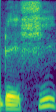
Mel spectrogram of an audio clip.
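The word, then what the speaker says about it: Resh: 레쉬.이 이 기억자처럼 생겼는데 레쉬라고 읽습니다. 레쉬 뜻은 머리입니다. 머리. 사람의 머리. 사람의 머리. 발음은 레시.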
